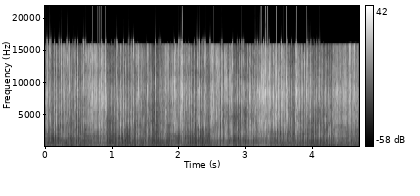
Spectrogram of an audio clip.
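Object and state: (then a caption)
Plastic padded mailer envelope being scratched and crinkled. A medium-size, hollow Amazon Prime padded plastic mailer is scratched with long nails and fingertips and crinkled. It makes a steady, bright crinkling and scratching texture with sharp crackles and a low rustle underneath. The sound briefly eases just before one second, then builds again and stays busy to the end.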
